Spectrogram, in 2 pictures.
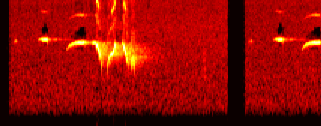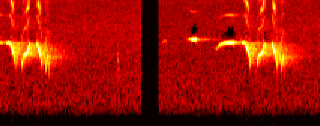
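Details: Javan Tesia in mountain jungle of Central Java, Indonesia: a thin high note, then a quick tumble of sharp, bright chirps, repeated every three seconds.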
